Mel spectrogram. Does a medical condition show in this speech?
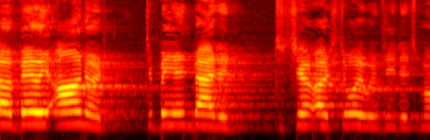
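Yes: cerebral palsy.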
